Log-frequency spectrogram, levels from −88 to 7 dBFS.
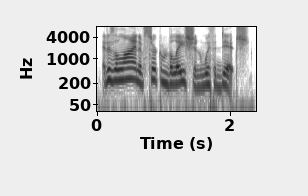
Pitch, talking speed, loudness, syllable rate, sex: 210 Hz, 225 wpm, -16 LUFS, 6.1 syllables/s, female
